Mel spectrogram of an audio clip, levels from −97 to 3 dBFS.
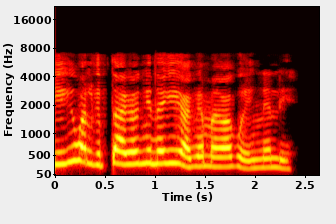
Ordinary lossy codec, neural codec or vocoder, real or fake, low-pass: AAC, 32 kbps; codec, 16 kHz, 4 kbps, X-Codec, WavLM features, trained on Multilingual LibriSpeech; fake; 7.2 kHz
